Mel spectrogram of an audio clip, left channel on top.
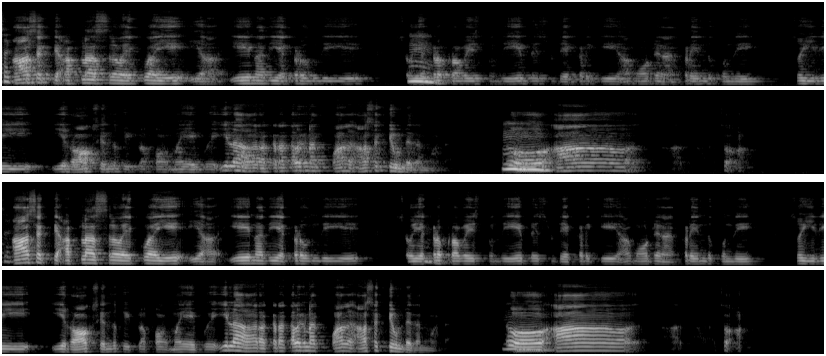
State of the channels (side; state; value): both; normal; correlation 0.58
